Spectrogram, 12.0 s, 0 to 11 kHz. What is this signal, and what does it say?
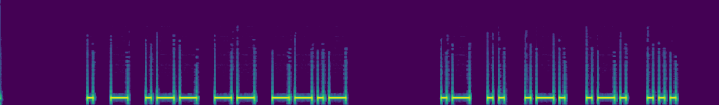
Morse code, heard as a keyed tone, about 13 wpm, 800 Hz. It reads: ETWMQ AIRRS
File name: LEZIONI / 4 Q1S 12wpm 1802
